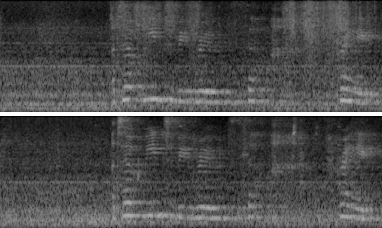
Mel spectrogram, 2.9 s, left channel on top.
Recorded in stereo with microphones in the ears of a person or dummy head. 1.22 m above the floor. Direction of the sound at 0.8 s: 5° left (ahead or behind).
